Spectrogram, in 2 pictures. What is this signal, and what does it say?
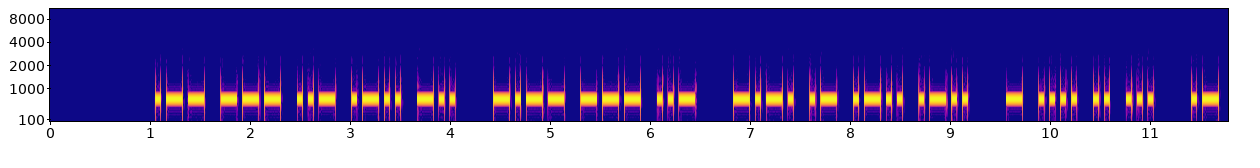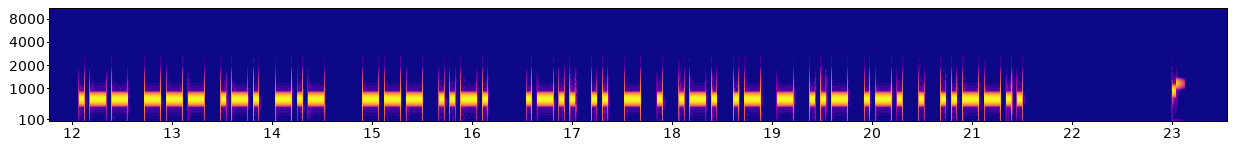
Morse code, heard as a keyed tone, about 22 wpm, 700 Hz. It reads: WOULD YOU CALL THIS A WORK OF LITERATURE?
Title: Sentences from Top 600 Words 22wpm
